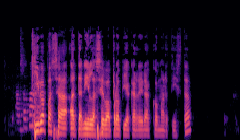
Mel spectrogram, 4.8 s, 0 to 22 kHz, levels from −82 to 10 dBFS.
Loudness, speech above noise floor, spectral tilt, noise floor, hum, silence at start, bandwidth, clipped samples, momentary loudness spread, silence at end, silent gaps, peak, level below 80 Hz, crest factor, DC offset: -17 LUFS; 64 dB; -5 dB/octave; -82 dBFS; none; 0.35 s; 11 kHz; under 0.1%; 14 LU; 1 s; none; 0 dBFS; -42 dBFS; 18 dB; under 0.1%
